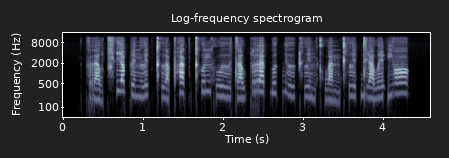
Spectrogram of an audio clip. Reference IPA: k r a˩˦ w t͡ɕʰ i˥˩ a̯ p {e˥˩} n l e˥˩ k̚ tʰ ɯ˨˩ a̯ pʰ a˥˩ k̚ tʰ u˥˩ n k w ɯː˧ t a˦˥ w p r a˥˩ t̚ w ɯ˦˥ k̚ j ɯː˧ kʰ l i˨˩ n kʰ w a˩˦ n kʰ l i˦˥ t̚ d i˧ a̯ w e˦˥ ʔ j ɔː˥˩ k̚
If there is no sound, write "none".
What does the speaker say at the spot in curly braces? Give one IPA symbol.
e˧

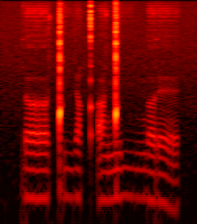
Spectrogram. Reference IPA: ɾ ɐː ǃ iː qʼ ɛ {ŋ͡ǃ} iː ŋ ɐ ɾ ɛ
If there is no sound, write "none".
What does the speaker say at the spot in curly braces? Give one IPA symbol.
ŋ͡ǃ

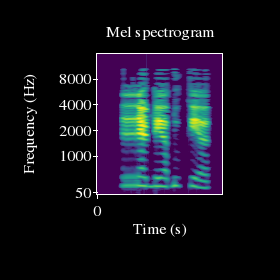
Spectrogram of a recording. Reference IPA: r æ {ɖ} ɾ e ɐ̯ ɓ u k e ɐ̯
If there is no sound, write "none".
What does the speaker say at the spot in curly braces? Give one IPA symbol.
ɖ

